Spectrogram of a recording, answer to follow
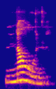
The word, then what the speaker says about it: known: this word you repeat known okay we don't pronounce the letter K so if we had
